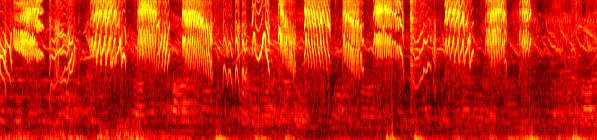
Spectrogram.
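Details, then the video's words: Chestnut-bellied seed finch (towa towa) in a bird-song race at the Sheriff Street bird ground, Guyana: bursts of rapid, buzzy, warbling song repeat about every half second, with crowd chatter and counting and low background noise beneath. "TOWA TOWA BIRD RACE"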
